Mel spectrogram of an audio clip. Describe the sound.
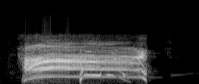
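A voice imitates a curling player's yell: one loud, drawn-out cry lasting over a second, strained and wavering in pitch with a few sharp bends, heard alone.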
